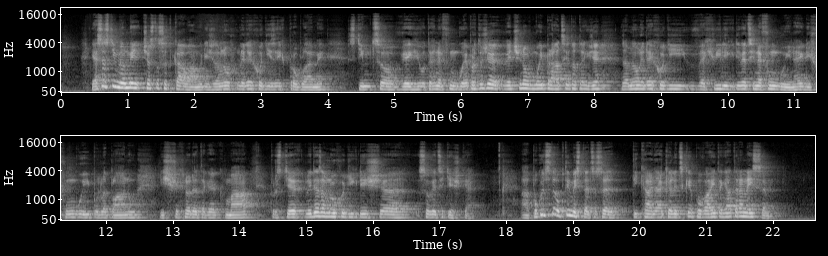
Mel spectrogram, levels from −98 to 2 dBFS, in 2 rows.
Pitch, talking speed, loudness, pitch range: 150 Hz, 195 wpm, -24 LUFS, 135-165 Hz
